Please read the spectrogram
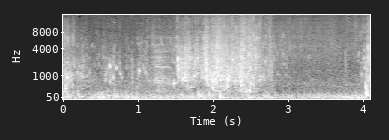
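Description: Water splashing and sloshing in a landing net held in the water at the boat's side as a musky thrashes in the mesh, loudest about halfway through.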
